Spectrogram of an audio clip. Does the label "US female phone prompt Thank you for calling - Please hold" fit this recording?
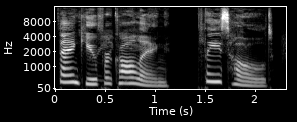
Yes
